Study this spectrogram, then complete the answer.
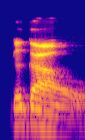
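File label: "gegau", Malay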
